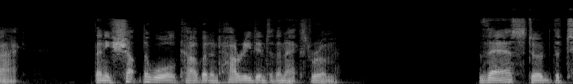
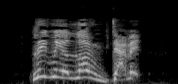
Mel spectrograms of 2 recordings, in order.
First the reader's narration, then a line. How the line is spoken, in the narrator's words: shouted Carr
